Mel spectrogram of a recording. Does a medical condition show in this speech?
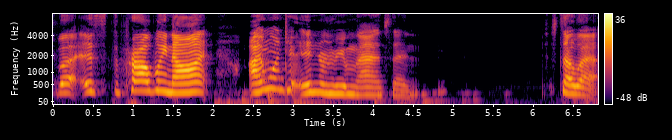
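Yes: spastic cerebral palsy, mixed.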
